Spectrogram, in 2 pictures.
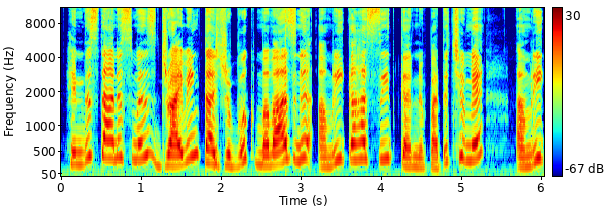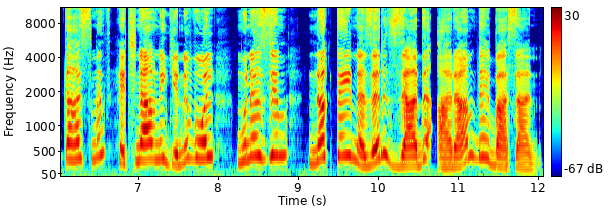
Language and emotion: Kashmiri, happy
